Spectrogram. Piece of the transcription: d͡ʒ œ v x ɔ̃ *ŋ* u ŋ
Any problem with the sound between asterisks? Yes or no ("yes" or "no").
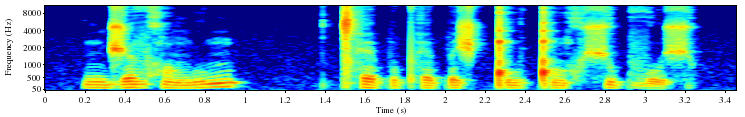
no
